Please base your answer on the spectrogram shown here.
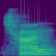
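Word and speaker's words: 禪: We continue with Dhyāna, which I believe is translated or uttered as Chan in Chinese. And subsequently in Japan, it is pronounced as Zen.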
